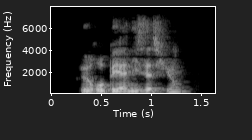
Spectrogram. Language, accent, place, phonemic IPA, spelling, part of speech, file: French, France, Lyon, /ø.ʁɔ.pe.a.ni.za.sjɔ̃/, européanisation, noun, LL-Q150 (fra)-européanisation.wav
- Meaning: Europeanisation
